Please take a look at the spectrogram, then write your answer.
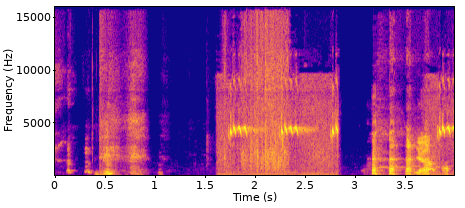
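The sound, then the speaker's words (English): A brief burst of cricket chirping, rapid high trilling pulses in quick groups lasting about a second, inserted between stretches of people talking. “I said, hey, how's it going? How's your flight back? Crickets.”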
